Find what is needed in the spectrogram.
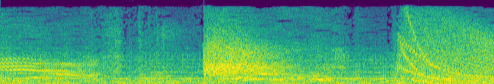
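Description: Cartoon whip-crack sound effect: a sudden sharp crack about a second in with a hiss that falls in pitch and trails off, and another crack starting right at the end.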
